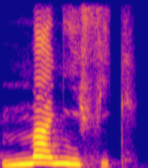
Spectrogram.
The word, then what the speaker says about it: magnifique: Or c'est magnifique or magnifique. That's wonderful. C'est magnifique. Repeat after me. C'est magnifique. Here we have the tricky ñ sound in the middle.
